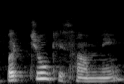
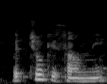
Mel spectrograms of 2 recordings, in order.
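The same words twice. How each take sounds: First: Slow, loud بچوں کے سامنے with rising end; stressed بچوں کے سامنے, slowed down. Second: Said in the usual way. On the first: Shown as a demonstration. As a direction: lean hard on بچوں کے سامنے.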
